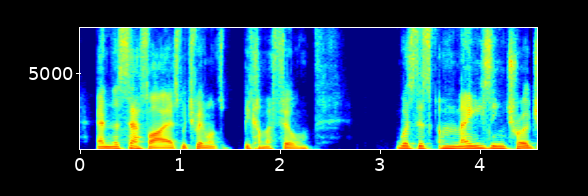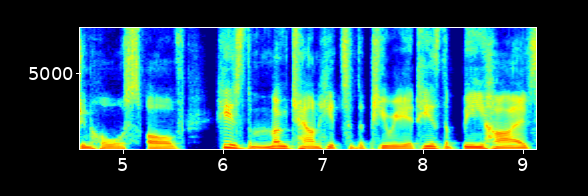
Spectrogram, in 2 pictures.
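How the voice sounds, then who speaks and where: A man with an Australian accent speaks at a medium pitch and a moderate pace, with ordinary pitch variation. The recording is very clean, with a silent background. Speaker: theatre director and writer. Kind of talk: interview conversation.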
